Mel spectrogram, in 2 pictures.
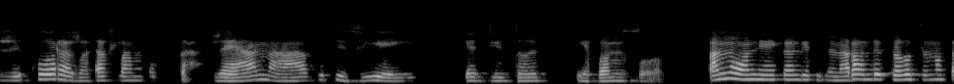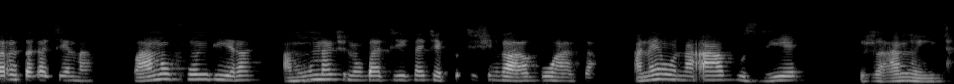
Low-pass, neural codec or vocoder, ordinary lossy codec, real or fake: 7.2 kHz; codec, 32 kHz, 1.9 kbps, SNAC; Opus, 32 kbps; fake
